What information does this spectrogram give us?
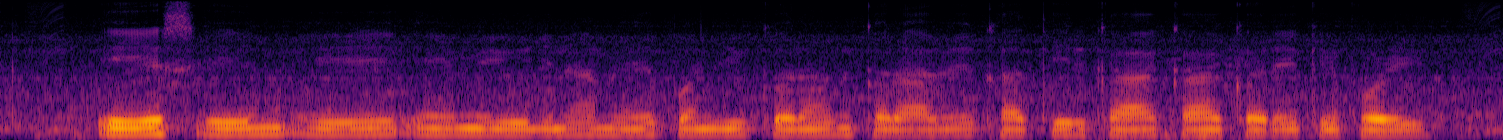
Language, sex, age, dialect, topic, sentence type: Bhojpuri, female, 18-24, Southern / Standard, agriculture, question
